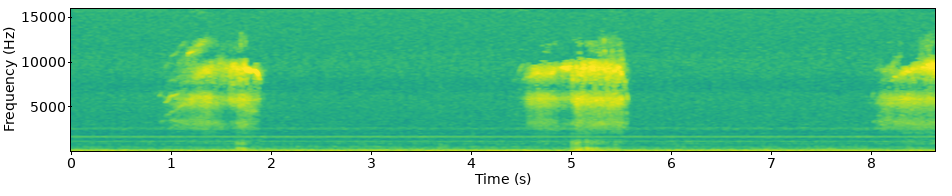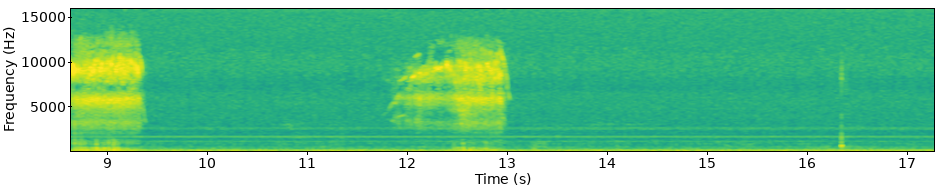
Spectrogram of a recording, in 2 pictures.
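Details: Persian cat sleeping and snoring indoors: four breathy snore bursts about every four seconds, each with a hissing high-pitched upper band and low rumble, over a steady low hum.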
